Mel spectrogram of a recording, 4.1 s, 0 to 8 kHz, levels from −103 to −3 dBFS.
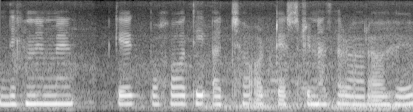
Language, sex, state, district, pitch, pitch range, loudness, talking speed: Hindi, female, Uttar Pradesh, Budaun, 220 Hz, 215-230 Hz, -15 LUFS, 175 wpm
